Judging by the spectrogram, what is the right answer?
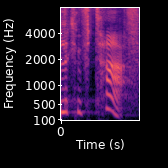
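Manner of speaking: put-on Zimbabwean accent. Quote the lady you heard in the pub, in a little lady's voice with a Zimbabwean accent. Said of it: "a little lady's voice, Zimbabwean accent".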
